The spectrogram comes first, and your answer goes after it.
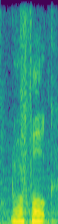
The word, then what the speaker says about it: Norfolk: you say it Norfolk I go Norfolk it almost sounds dirty I know be careful nor bleep Shirley uh how do you say it norfol okay norfol I didn't know there was another pronunciation yeah wow skip says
